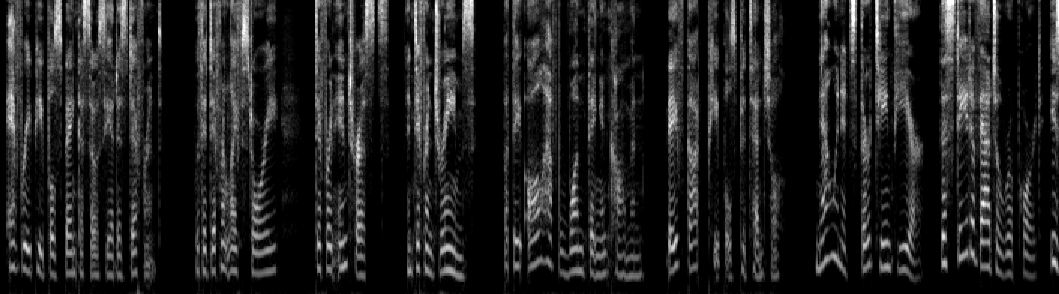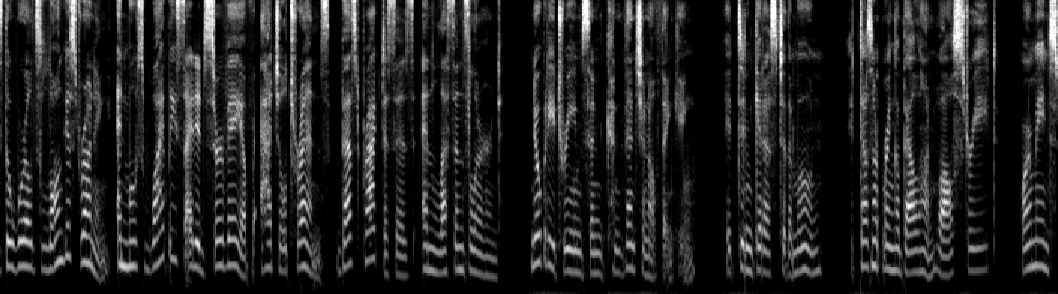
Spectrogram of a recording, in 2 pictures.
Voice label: Corporate Narration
